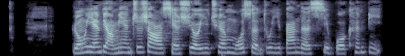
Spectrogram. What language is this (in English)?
Chinese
